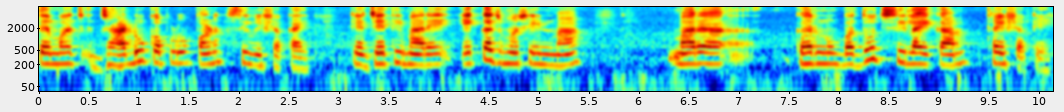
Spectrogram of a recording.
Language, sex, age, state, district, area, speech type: Gujarati, female, 60+, Gujarat, Anand, urban, spontaneous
